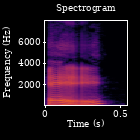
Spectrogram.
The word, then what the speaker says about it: est: La femme est, spelled E-S-T, but don't pronounce the S or the T, dans la cuisine.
